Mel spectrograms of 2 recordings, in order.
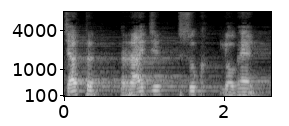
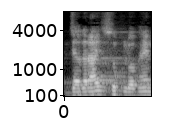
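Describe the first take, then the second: First: The first word ends in a 't' sound. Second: The first word ends in a 'd' sound. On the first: The speaker calls it right. "इस तरह से यहाँ उच्चारण होगा" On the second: The speaker calls it wrong. "उस तरह से यहाँ जदराज सुख लोभेन उच्चारण नहीं होगा"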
